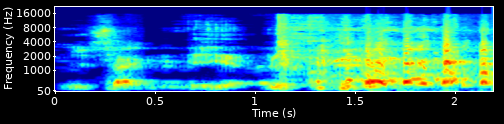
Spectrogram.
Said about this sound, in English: Sorry, I had to burp. So, dang, dude. Is that what that was?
